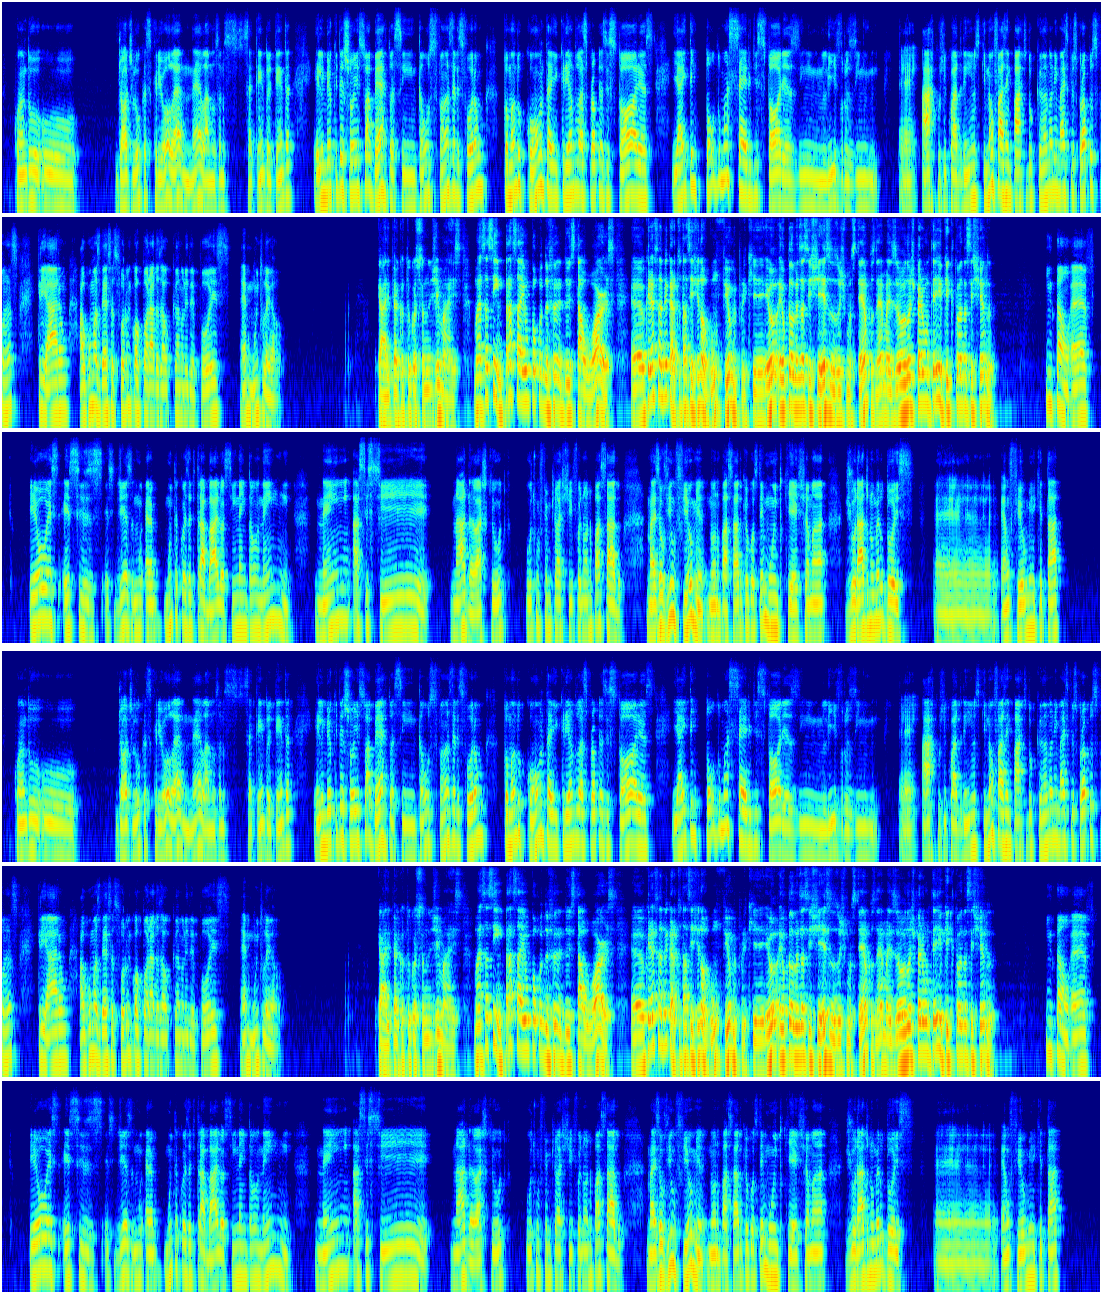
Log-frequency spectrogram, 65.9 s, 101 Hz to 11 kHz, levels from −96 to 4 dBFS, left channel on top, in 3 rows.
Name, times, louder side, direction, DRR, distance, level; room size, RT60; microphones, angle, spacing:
voice 1, 0.3-1.5 2.3-5.8 6.2-9.7 10.0-13.0 13.4-17.5 17.9-26.4 26.7-27.5 42.9-43.7 44.5-49.7 50.2-52.5 52.9-54.0 54.4-60.4 60.8-62.1 62.6-65.1, left 1 dB, 30° left, 0.9 m, -33 dB
voice 2, 29.5-31.1 31.4-34.2 34.6-41.8, left 1 dB, 45° left, 1.6 m, -26 dB
15.0 x 6.4 x 2.4 m
head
